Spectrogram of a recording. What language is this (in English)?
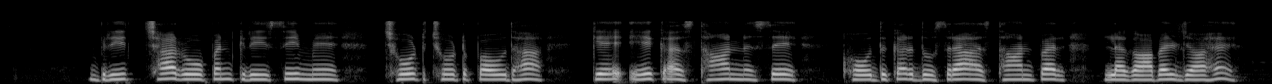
Magahi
